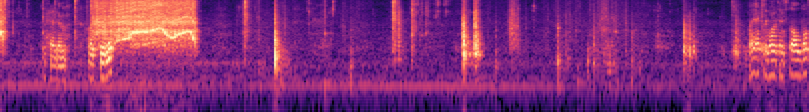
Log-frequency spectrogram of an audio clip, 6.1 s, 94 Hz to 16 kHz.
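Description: Cordless impact driver running in a burst of about a second, with a wavering whine, driving a screw into the light switch's 3D-printed mounting frame; then scattered clicks and knocks of the switch and screws being handled. Near the end a fast rattling starts.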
